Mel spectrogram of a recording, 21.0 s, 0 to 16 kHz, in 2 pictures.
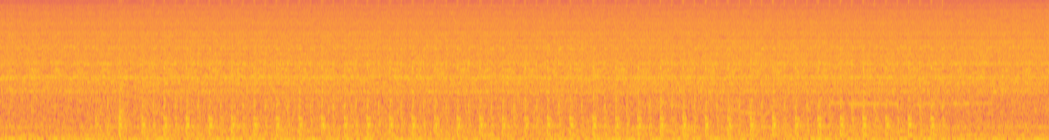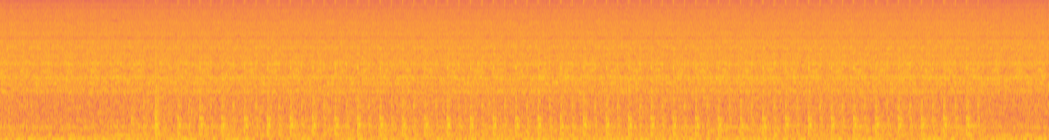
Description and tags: Toothing Machine
A machine punching tooth spaces in a band saw with a crank punch while the band coil is advancing. There is a pause where no punches are made. The machine is punching hundreds of teeth per minute.
Recorded with a Rode NT4 microphone and the Edirol R44 recorder.
automatic, factory, machine, punch, saw-tooth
